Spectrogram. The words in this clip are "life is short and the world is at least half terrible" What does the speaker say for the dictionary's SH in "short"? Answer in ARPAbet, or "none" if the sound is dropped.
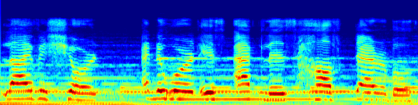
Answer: SH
